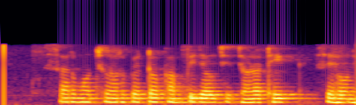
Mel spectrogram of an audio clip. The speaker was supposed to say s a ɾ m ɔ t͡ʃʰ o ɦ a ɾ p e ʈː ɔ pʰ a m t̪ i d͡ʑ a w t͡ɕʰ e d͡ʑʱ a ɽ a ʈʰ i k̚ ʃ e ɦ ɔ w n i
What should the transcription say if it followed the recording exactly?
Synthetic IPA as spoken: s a ɾ m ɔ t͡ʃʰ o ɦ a ɾ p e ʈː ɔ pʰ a m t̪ i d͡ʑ a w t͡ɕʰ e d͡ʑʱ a ɽ a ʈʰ i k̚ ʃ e ɦ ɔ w n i

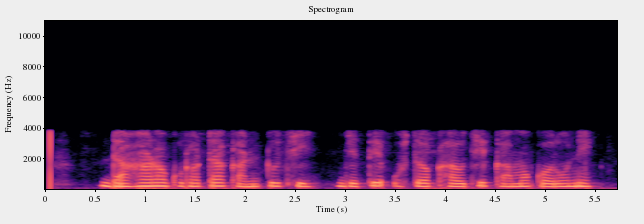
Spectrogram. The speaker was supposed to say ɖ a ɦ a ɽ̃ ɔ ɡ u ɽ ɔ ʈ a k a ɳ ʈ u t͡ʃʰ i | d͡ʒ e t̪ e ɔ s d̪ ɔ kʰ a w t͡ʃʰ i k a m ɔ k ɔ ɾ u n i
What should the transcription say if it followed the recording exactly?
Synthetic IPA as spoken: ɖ a ɦ a ɽ̃ ɔ ɡ u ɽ ɔ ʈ a k a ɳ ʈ u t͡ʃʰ i | d͡ʒ e t̪ e u s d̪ ɔ kʰ a w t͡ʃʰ i k a m ɔ k ɔ ɾ u n i

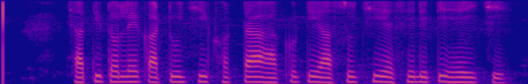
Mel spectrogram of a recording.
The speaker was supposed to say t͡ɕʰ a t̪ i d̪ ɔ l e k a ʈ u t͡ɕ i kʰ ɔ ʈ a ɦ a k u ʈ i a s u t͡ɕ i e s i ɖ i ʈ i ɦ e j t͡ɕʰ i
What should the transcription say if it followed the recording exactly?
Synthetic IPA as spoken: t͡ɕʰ a t̪ i t̪ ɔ l e k a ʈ u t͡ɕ i kʰ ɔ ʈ a ɦ a k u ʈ i a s u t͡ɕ i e s i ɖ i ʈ i ɦ e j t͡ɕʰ i

